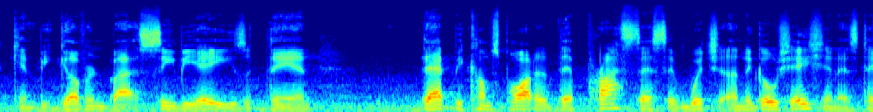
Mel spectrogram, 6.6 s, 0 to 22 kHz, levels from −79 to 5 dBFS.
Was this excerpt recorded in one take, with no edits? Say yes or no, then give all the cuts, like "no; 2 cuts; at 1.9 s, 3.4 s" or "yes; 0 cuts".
no; 1 cut; at 1.9 s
